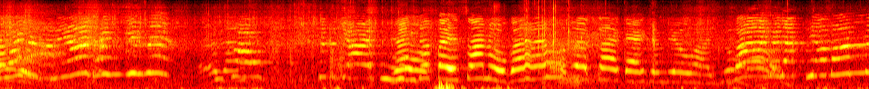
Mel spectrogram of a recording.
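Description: Children's high-pitched voices calling out and chattering almost without pause, with no clear words. There is a short low thump about four and a half seconds in.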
